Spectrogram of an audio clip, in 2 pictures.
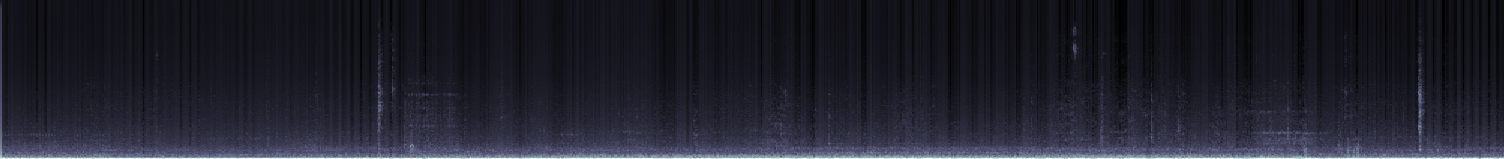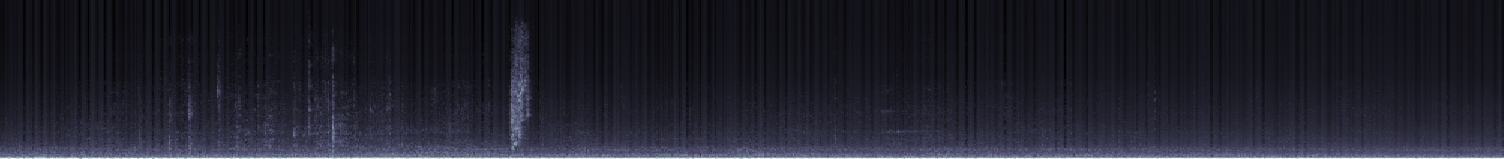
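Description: Semi-truck's diesel engine running, heard from inside the cab as a steady low rumble; an extra hum rises above it for several seconds a few seconds in. A brief high hiss comes about twenty seconds in.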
